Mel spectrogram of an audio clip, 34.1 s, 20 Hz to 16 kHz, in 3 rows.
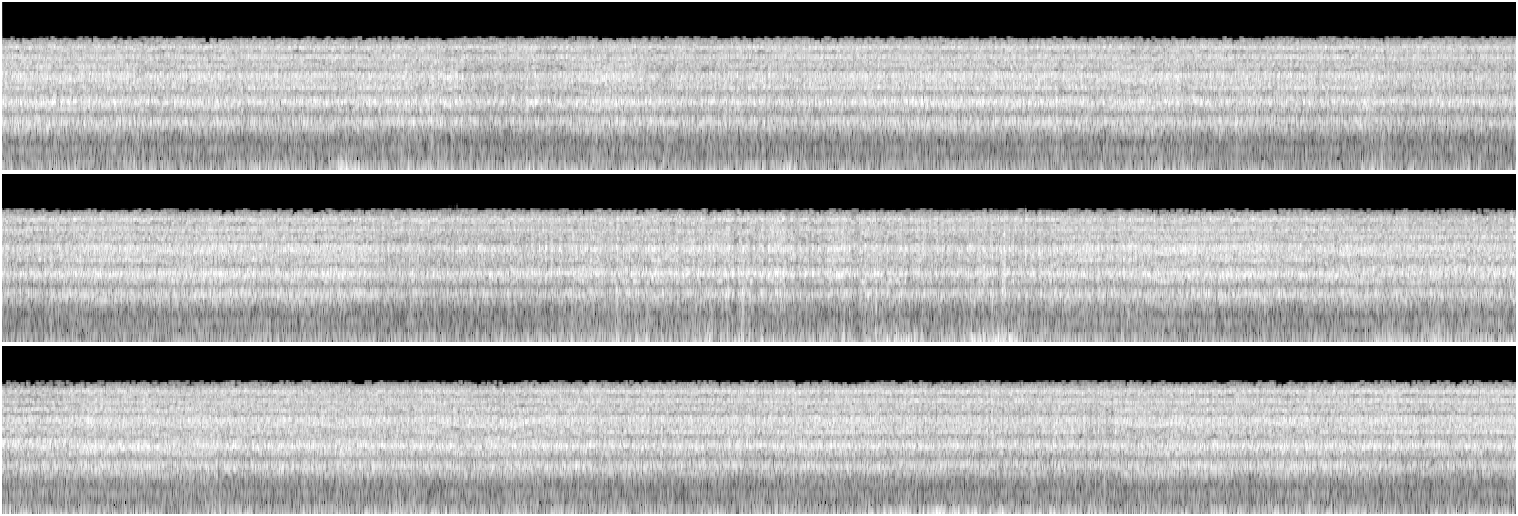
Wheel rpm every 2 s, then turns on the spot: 230, 230, 230, 230, 230, 240, 230, 230, 230, 230, 220, 210, 220, 230, 230, 230, 230.
none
